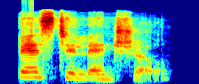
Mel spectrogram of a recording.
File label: "pestilential", Indian; Dictionary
